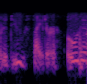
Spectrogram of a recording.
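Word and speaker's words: seiðr: it's pronounced seether, cider, depending on what country you're coming mm-hmm. – from. Cider is Norwegian. And that's my ancestry, so I choose to call it cider.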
